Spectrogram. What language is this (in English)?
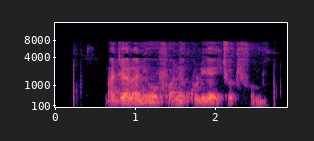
Taita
